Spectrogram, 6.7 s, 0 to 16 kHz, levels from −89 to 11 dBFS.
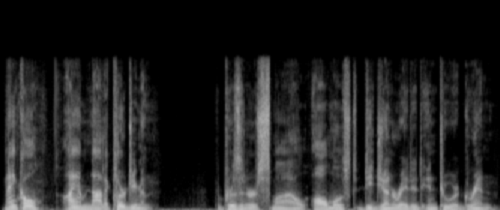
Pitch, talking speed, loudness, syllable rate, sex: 110 Hz, 125 wpm, -18 LUFS, 4.8 syllables/s, male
